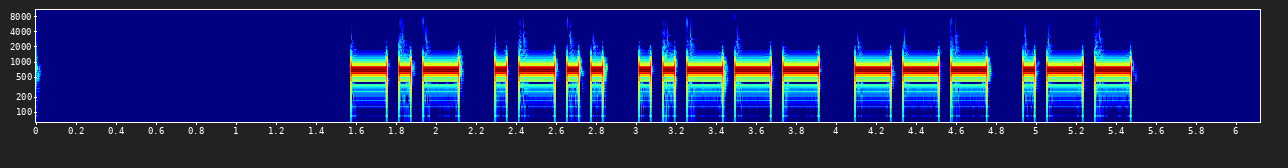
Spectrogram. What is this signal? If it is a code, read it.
Morse code, heard as a keyed tone, about 21 wpm, 700 Hz. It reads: KL2OW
